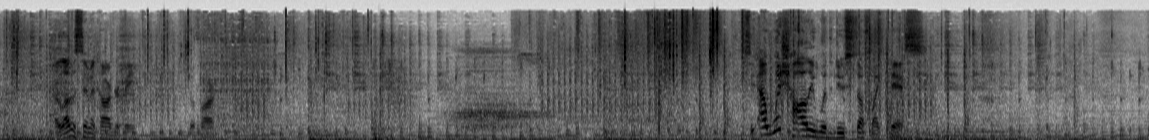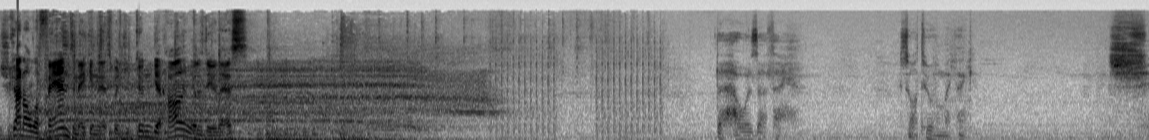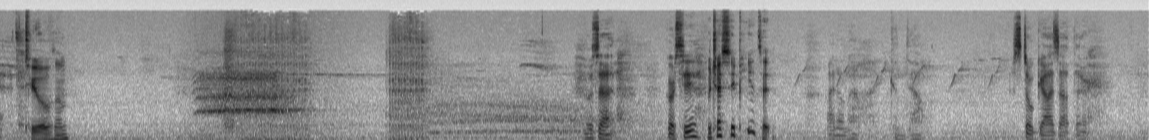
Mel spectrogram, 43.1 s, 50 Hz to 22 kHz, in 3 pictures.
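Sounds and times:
low droning music: 0:00.0 - 0:20.5, 0:34.0 - 0:36.9.

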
